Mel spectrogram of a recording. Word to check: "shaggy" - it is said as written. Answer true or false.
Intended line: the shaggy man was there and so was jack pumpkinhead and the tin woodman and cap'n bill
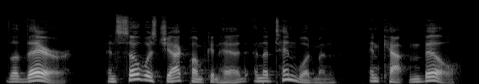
false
